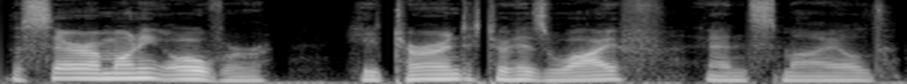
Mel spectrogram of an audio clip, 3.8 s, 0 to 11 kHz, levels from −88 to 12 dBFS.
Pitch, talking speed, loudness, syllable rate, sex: 125 Hz, 160 wpm, -17 LUFS, 4.8 syllables/s, male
